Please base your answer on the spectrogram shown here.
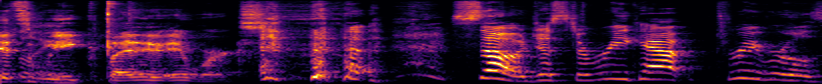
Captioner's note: laughs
